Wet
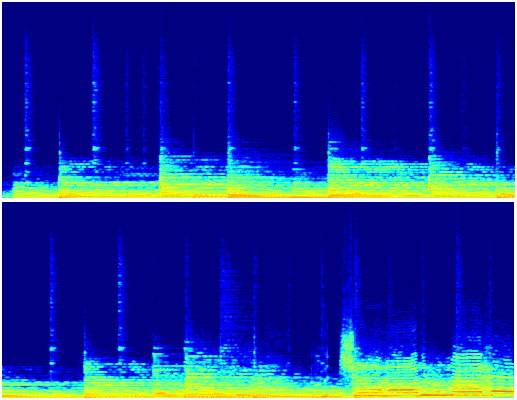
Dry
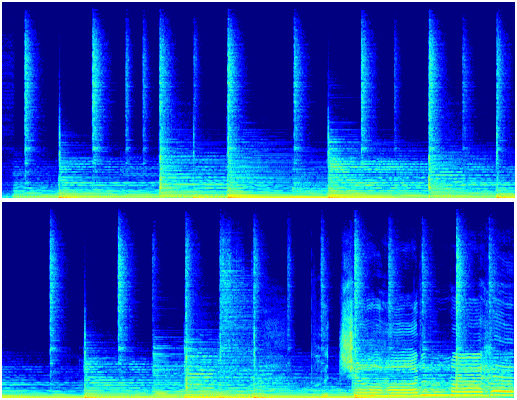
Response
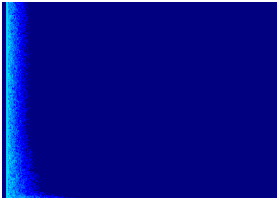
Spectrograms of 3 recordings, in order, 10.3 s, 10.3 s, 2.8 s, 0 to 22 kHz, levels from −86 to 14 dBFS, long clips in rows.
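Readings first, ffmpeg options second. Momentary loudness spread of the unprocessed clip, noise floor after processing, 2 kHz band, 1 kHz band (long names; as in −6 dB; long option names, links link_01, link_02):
8 LU, −20 dBFS, +12.0 dB, +12.0 dB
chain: -filter_complex "[0:a]asplit=2[link_01][link_02];[link_02]highpass=frequency=720:poles=1,volume=25dB,asoftclip=type=tanh:threshold=-5dB[link_03];[link_01][link_03]amix=inputs=2:normalize=0,lowpass=frequency=1100:poles=1,volume=-6dB,afftdn=noise_reduction=23:noise_floor=-31,volume=3.5dB"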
